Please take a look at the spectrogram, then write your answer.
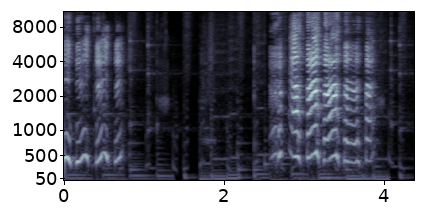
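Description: A frog croaks in a rapid series of loud, nasal, bouncing calls, with a short pause between two bursts.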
